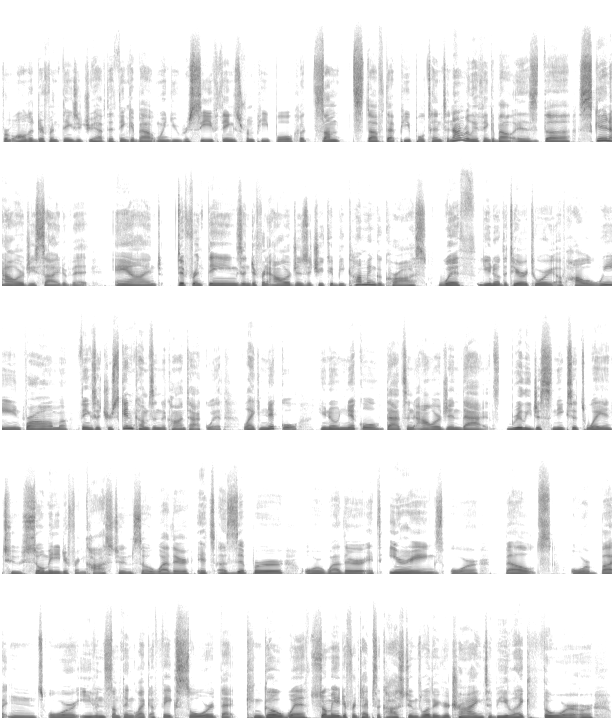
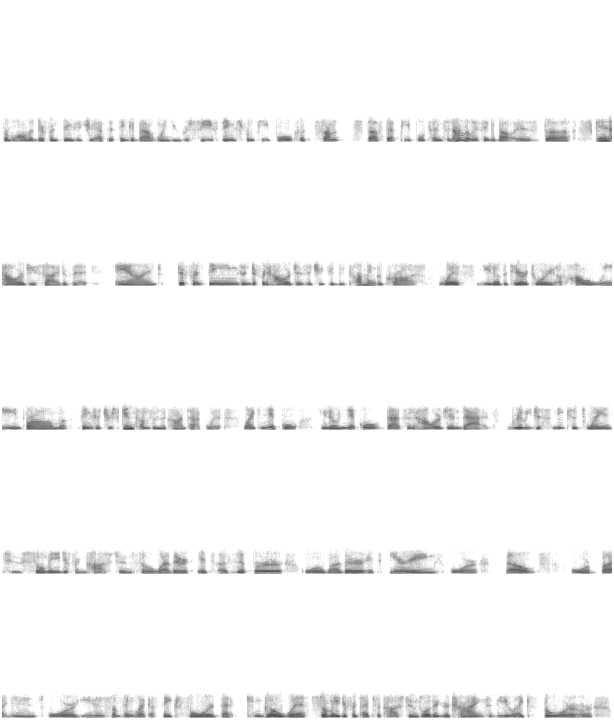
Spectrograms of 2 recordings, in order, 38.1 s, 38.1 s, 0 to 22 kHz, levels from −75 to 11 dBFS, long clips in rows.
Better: first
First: none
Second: phone-call audio; poor line

